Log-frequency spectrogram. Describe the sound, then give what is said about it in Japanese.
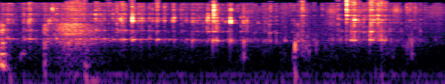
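Several bright glass clinks ring out at irregular moments in a toast with Shirataki, a few short chimes with brief ringing tails over a quiet hum, with no one talking. “まずは今週もそうですね白滝白で乾杯をしましょうはいはいじゃあ乾杯乾杯”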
